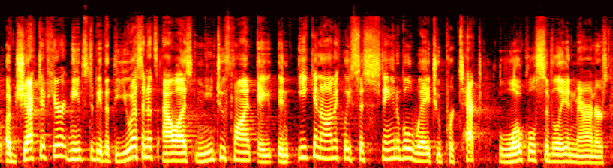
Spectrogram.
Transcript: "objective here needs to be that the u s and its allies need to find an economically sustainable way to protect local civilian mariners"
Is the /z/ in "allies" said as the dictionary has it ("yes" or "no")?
yes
